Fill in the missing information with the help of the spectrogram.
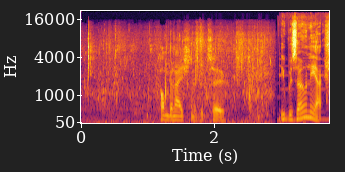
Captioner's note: water splashes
